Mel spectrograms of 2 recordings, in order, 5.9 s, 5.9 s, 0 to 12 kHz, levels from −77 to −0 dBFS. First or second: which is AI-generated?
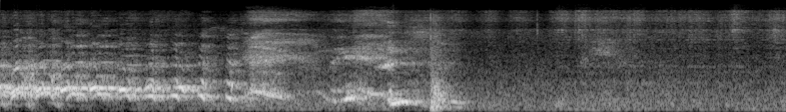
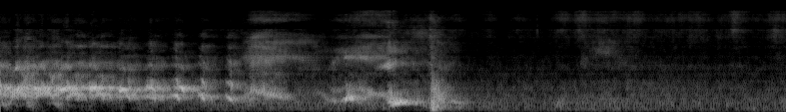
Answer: second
